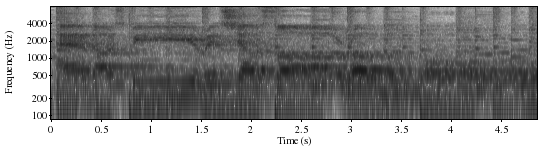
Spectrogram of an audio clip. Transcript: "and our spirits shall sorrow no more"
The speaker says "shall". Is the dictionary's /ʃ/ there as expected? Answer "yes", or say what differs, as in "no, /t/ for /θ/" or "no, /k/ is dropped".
yes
